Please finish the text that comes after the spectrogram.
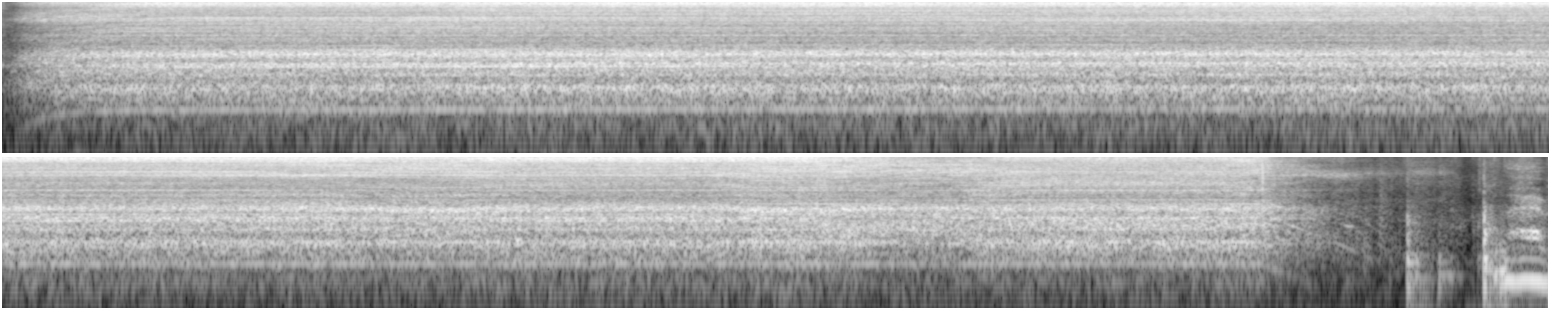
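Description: A heat tool blows hot air over embossing powder on a handmade card, a loud steady whirring roar that runs unbroken for about fourteen seconds before cutting off with a brief clatter.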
